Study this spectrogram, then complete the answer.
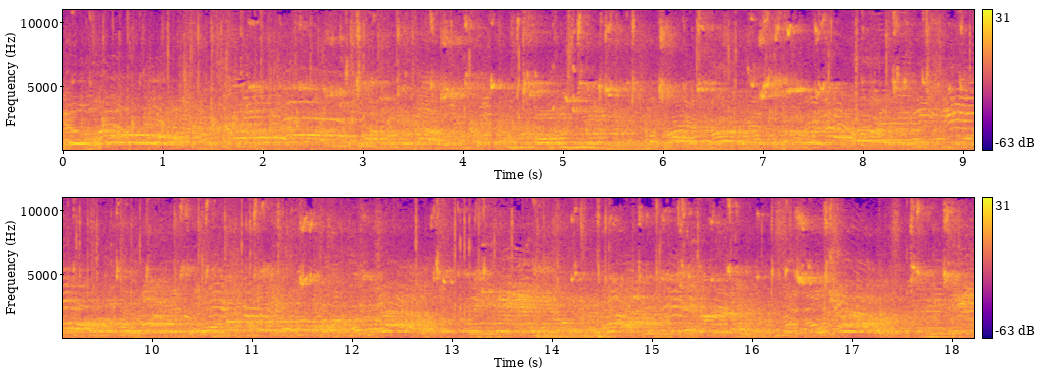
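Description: Sneakers squeak sharply on the wooden court.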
